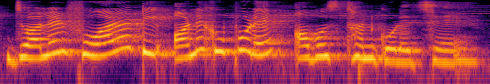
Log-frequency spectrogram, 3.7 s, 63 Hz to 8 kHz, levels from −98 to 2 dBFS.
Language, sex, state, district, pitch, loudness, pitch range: Bengali, female, West Bengal, Cooch Behar, 305 Hz, -16 LUFS, 270-385 Hz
